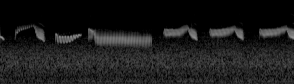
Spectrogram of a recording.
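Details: Eurasian skylark on farmland at a bulb farm in Saanich, British Columbia, singing clear high whistles, including a sustained flat note of about half a second, followed by short evenly spaced notes.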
